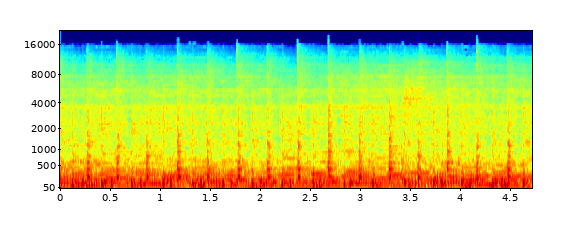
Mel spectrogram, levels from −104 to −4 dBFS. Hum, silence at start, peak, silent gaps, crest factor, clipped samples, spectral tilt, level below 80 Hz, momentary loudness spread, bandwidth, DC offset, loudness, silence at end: none; 0 s; 0 dBFS; none; 14 dB; under 0.1%; -6 dB/octave; -22 dBFS; 1 LU; 16 kHz; under 0.1%; -15 LUFS; 0 s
